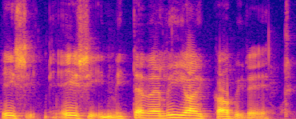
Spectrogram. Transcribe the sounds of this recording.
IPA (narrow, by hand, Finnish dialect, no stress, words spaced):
ei siːn ei siːn mitːæ ʋæliˑɑikːɑ pireˑtːẙ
